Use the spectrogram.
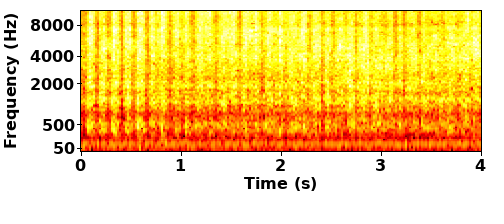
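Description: A wooden-handled bristle brush scrubs the upper of a black leather shoe covered in soap foam. It makes a continuous wet, rhythmic rubbing sound with bright bristle hiss and a steady low hum underneath.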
